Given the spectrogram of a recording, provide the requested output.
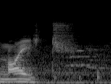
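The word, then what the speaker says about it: knight: Knock, knowledge, इसी तरह नाइट और ये नीट, नॉट। ये एग्जांपल्स हैं। यानी एन से पहले के साइलेंट होता है।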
